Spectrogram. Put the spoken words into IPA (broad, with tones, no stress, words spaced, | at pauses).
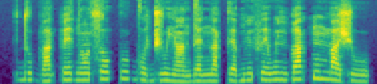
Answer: du˧ba˨ k͡pe˨˦dɔ̃˧so˦ku˦ ɡo˦˨ d͡ʒu˧jã˨ dɛ˨ na˨kɛ˨bĩ˧ fe˧wĩ˧ɡ͡ba˦k͡pũ˦ ma˦˨ ʃu˨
